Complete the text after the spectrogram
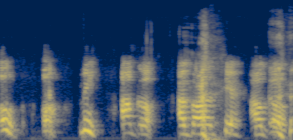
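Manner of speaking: mock keen schoolkid voice, eager and drawn-out. Retelling a character eagerly volunteering for the next battle: imitating an eager kid volunteering. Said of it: "boy got his hand up like his field trip".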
